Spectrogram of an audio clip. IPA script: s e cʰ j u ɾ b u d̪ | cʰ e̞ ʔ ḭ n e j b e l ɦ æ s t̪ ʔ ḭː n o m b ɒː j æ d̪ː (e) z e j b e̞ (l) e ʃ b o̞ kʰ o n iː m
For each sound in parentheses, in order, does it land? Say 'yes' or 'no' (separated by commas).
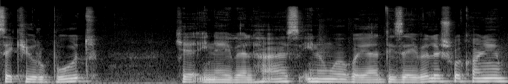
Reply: no, yes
